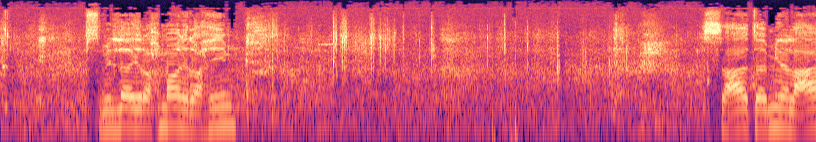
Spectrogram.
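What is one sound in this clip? A second man speaks slowly and formally into a microphone over a loudspeaker.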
